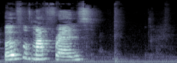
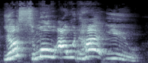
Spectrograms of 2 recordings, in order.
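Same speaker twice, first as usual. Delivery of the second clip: higher, louder taunt, slow at the end; imitating the girl; 7 semitones higher, 4 dB louder, slower than usual. Girl taunting her size, mock cocky voice. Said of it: "She's like".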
